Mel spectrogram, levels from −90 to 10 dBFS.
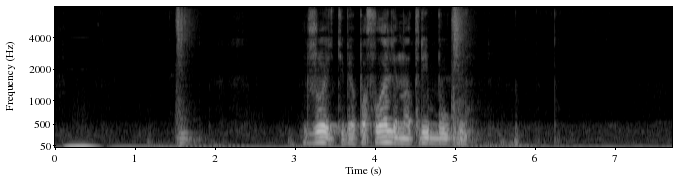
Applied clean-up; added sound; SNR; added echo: neural separator model SepFormer DNS4.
